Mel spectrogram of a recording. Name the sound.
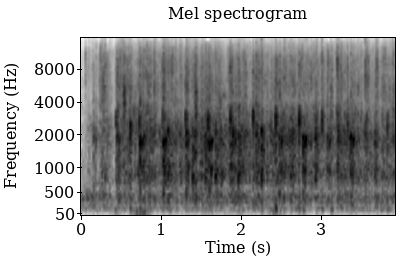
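audience applauding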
